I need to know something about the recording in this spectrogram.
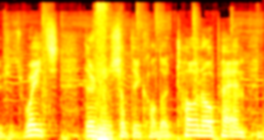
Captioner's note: Tonopen whooshing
